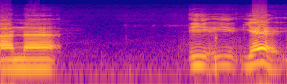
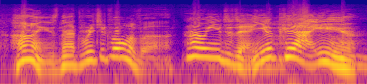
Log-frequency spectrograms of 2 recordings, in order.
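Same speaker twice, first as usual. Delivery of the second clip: high, loud, sing-song sales patter; fake cheery cold caller; 10 semitones higher, 7 dB louder than usual. Cold caller ringing a stranger, chirpy and much higher. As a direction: put on a phoney salesman's sunny voice. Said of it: "rings you up and goes".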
